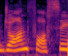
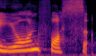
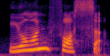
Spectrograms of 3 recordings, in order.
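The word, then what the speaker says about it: Jon Fosse: इसको जॉन फॉस्से नहीं पढ़ते हैं, यह है योन फॉस्स, योन फॉस्स।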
